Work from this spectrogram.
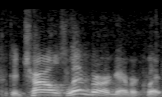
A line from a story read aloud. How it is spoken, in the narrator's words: he yelled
